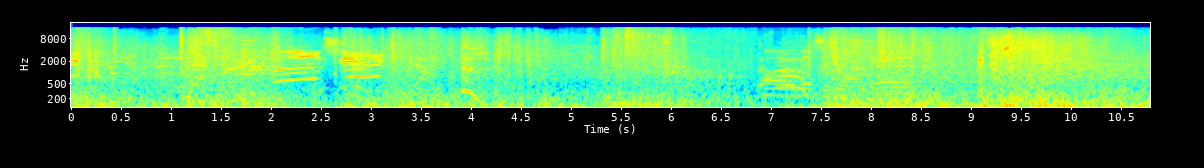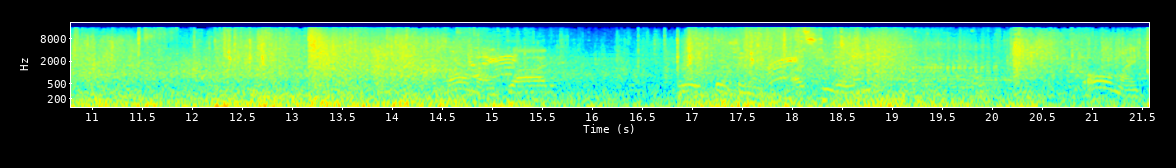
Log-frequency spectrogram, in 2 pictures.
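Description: Explosions rumble and crash.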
